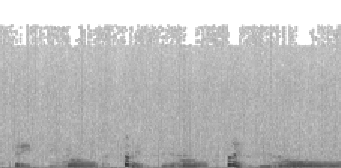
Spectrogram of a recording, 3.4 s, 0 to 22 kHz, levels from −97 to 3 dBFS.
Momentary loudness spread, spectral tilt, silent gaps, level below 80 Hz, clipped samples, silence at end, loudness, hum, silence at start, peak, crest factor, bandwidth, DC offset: 11 LU; -4 dB/octave; none; -48 dBFS; under 0.1%; 0 s; -34 LUFS; none; 0 s; -14 dBFS; 20 dB; 19 kHz; under 0.1%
